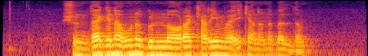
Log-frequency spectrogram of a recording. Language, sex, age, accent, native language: Uzbek, male, 18-24, Navoiy, Uzbek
